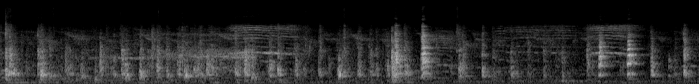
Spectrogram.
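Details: Pakistani Fayoumi chickens, a daily egg-laying breed, giving irregular short clucks and a few higher squawks, roughly one every two seconds, amid a continuous murmur of other flock calls.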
